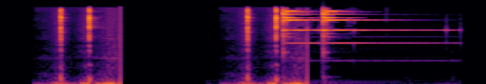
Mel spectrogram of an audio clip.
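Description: Subscribe-button animation sound effect: a pair of sharp mouse clicks, then another pair about a second in, followed by a short, bright bell ding that rings out.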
